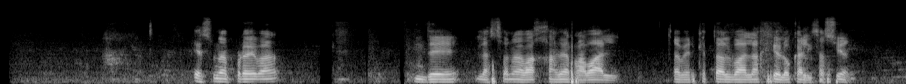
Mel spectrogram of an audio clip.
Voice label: Voice message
